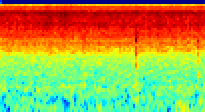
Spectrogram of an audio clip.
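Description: Steady hiss from the recording's noise floor, with a faint click a little over a second in and a short low thump near the end.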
